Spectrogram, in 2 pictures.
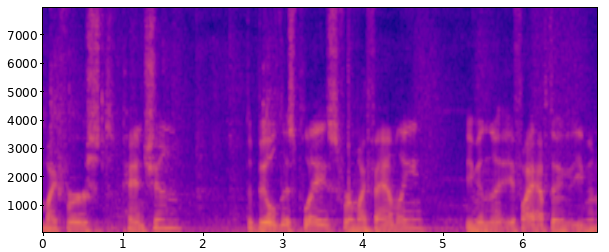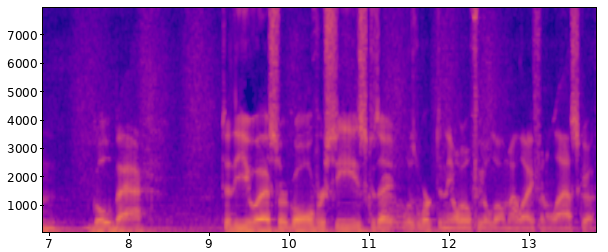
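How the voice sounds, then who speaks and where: Audible room echo surrounds a fairly slow delivery with long, frequent pauses and ordinary pitch variation. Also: man, medium pitch for a man. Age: 60s. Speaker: expat vlogger, retired oil field worker. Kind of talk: casual vlog monologue. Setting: outdoors at home by a pool. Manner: halting, many fillers and restarts.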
